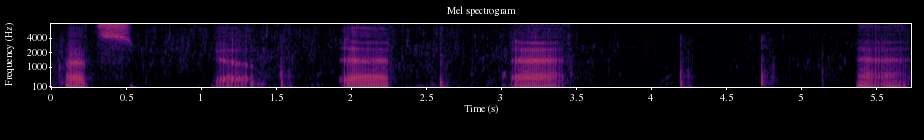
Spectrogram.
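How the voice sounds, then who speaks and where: A man's voice: mid-range voice, little pitch movement, extremely slow, vocal fry, a little mellow, slight background noise. A man casually commenting to himself while playing a video game, with hummed tunes and little sound effects. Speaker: gaming channel host. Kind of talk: relaxed gameplay commentary.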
